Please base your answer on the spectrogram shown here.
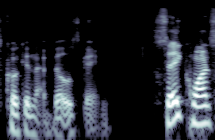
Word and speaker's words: Saquon: Jaywan Barkley. I butchered his name, didn't I? Saquon.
